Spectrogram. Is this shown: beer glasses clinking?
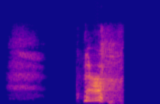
no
